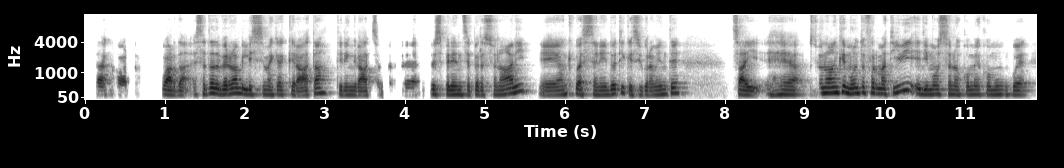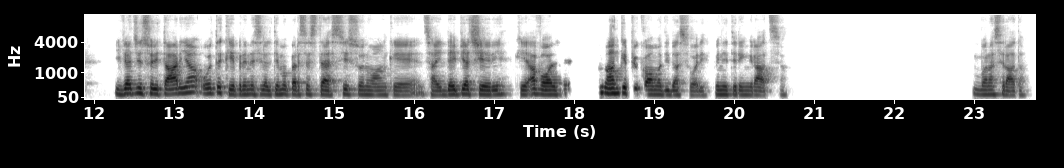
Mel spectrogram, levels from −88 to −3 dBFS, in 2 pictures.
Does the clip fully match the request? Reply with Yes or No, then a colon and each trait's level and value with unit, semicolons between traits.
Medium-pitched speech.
No: low, 130 Hz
